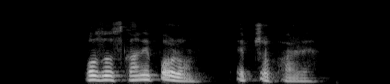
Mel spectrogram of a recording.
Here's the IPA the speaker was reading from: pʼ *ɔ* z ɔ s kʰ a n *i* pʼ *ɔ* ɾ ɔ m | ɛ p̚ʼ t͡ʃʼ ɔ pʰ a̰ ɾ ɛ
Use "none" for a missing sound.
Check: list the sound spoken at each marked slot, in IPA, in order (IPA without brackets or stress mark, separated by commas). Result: ɔ, i, ɔ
